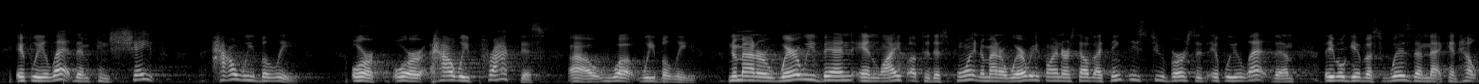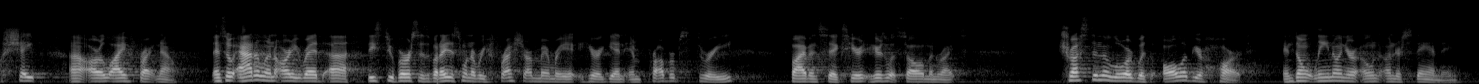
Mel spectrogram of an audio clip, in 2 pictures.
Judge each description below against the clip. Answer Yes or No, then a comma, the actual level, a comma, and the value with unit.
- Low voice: No, medium, 160 Hz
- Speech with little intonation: No, average, 4.2 semitones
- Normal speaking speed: No, fast, 210 wpm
